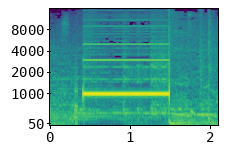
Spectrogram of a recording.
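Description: A loud, steady electronic beep tone lasting about a second, starting about half a second in and cutting off sharply, with a faint music bed underneath.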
